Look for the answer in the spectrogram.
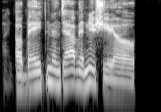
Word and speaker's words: abatement ab initio: Abatement ab initio.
